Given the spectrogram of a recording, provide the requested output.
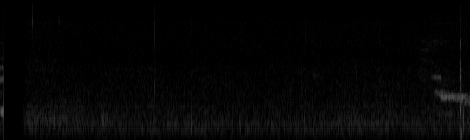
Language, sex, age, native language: Icelandic, female, 30-39, Icelandic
